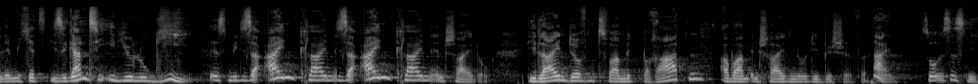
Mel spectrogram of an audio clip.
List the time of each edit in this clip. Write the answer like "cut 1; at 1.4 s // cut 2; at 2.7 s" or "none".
cut 1; at 2.1 s // cut 2; at 3.4 s // cut 3; at 7.1 s // cut 4; at 7.5 s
